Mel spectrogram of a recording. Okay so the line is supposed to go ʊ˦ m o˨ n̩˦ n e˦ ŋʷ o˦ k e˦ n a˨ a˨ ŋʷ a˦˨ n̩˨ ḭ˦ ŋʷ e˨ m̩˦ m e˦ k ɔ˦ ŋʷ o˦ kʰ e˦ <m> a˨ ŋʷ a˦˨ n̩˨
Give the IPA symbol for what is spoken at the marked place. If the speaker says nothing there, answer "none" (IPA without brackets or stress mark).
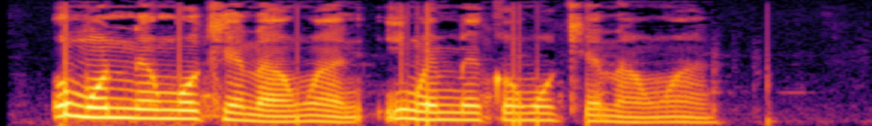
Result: n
